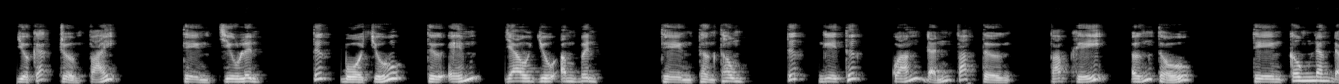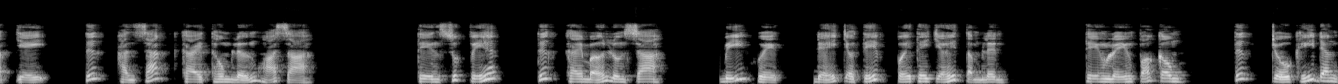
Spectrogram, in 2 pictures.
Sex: male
